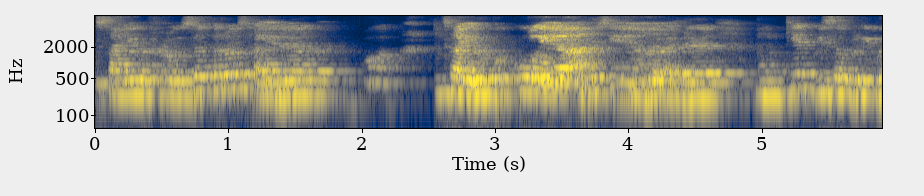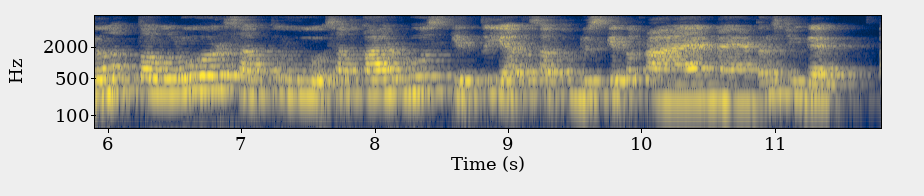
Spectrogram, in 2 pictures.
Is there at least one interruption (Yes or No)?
Yes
